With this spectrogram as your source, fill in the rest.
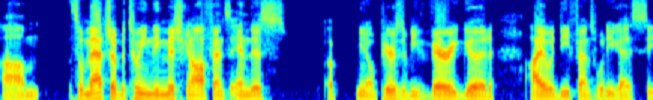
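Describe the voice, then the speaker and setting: A man's unremarkable speaking voice, fairly low in pitch, at a fairly quick pace with fairly even intonation, in a dry, close sound with no echo and a very clean recording over a silent background. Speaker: sports podcast host. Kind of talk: sports preview podcast chat. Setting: studio, also on video.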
